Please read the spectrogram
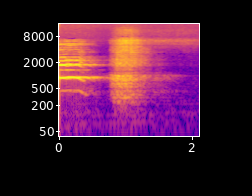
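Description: An animated film character's voice from a trailer playing on a television: a short held vocal note, then a breathy exhale about a second in that trails off.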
